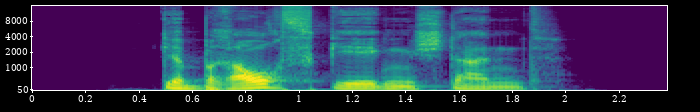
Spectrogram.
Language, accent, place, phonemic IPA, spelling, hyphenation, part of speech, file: German, Germany, Berlin, /ɡəˈbʁaʊ̯xsɡeːɡn̩ˌʃtant/, Gebrauchsgegenstand, Ge‧brauchs‧ge‧gen‧stand, noun, De-Gebrauchsgegenstand.ogg
- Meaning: utility item, object of utility, utensil, implement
